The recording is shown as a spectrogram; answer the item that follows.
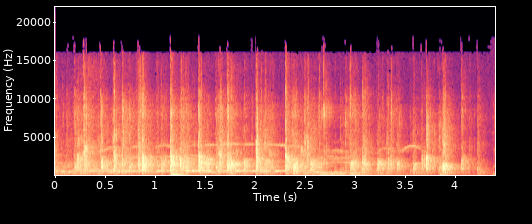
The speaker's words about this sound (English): We've got a new AV team. Can everyone give them a round of applause?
